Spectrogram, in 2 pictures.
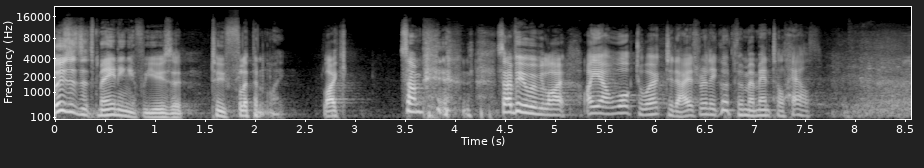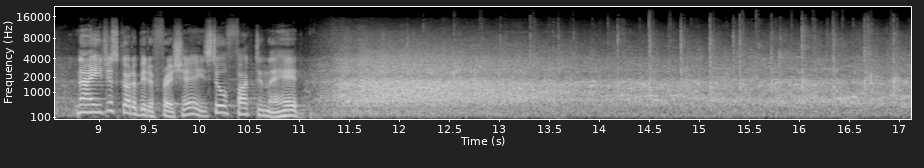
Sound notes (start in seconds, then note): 11.1 laughter and applause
